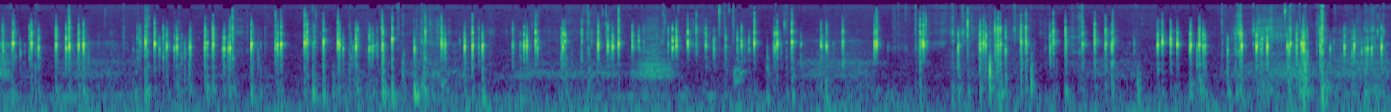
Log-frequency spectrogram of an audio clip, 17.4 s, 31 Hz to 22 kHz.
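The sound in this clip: Someone types on a keyboard whose keys carry slightly raised 3D stickers, producing many quick, sharp, somewhat odd clicks in irregular bursts with brief pauses, steady in loudness throughout.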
